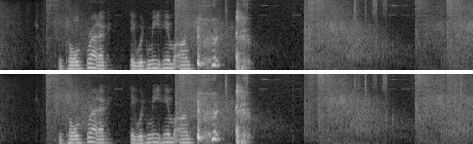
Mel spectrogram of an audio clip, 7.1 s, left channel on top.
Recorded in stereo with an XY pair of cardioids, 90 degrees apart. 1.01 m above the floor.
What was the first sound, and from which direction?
A man speaking, 25° left.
